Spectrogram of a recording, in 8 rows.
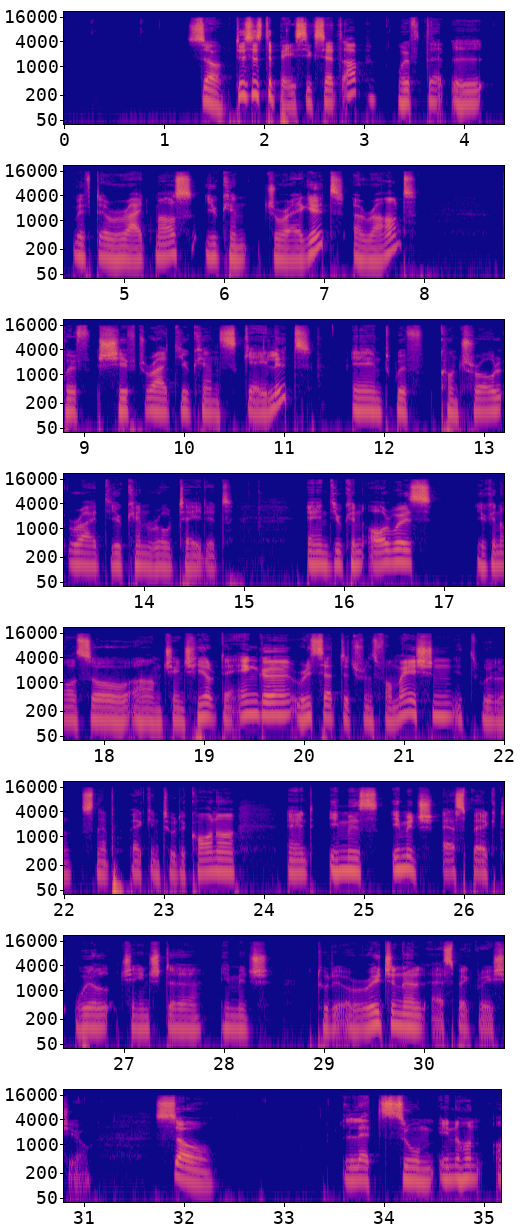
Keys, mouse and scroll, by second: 0.3-3.4 drag, 3.6-6.6 right drag, 7.9-14.8 shift+right drag, 20.7-23.9 drag, 26.0-29.0 drag, 31.8-33.8 scroll up 5, 33.8-35.1 shift+right drag.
